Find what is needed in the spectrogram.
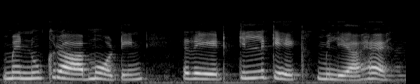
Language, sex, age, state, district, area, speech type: Punjabi, female, 18-30, Punjab, Gurdaspur, rural, read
